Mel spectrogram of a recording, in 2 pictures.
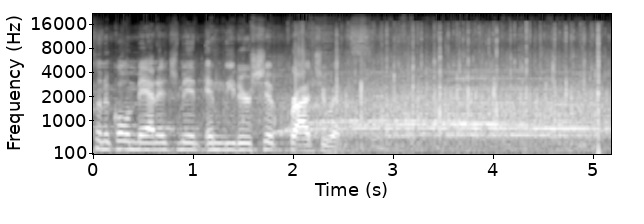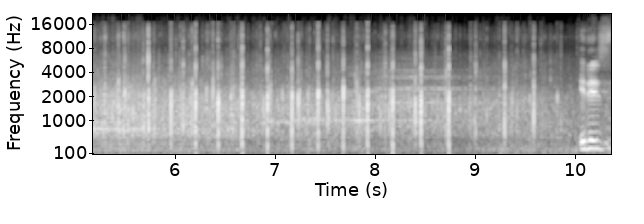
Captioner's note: cheers and applause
